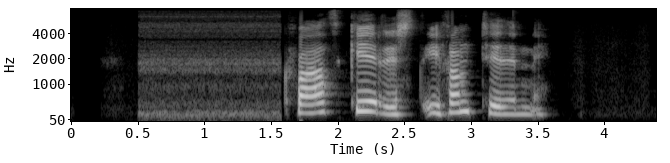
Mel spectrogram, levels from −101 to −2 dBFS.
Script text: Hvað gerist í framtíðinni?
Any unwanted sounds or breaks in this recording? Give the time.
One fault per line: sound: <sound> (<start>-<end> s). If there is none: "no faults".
no faults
